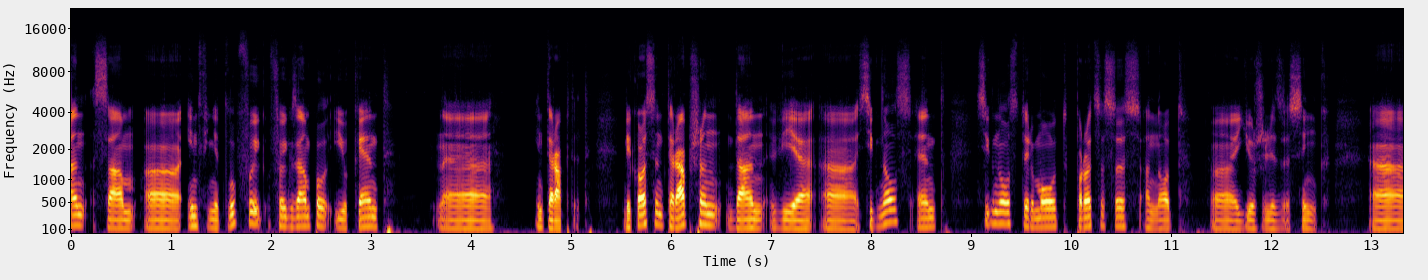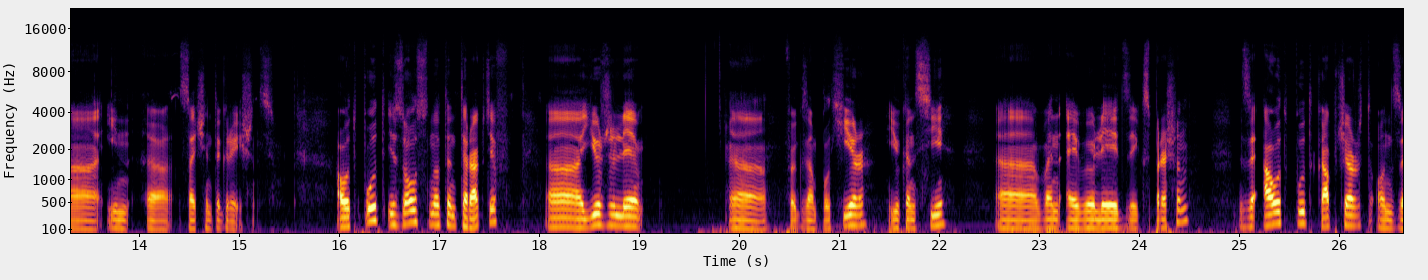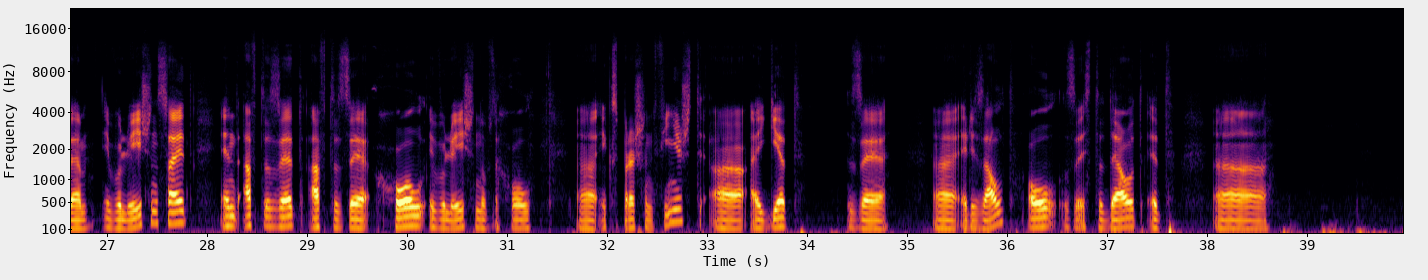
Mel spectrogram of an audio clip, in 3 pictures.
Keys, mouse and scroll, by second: 19.7 click, 20.5 ctrl+p, 20.7 ctrl+p, 20.9 ctrl+p, 21.0 ctrl+p, 21.2 ctrl+p, 24.2 ctrl+e, 32.7 click, 33.5 click, 34.2 click, 39.2 ctrl+s.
